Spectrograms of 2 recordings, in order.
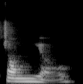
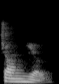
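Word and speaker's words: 鍾繇: known person who invented the standard script is chongyo that's how you pronounce it chongyo he is the father of the regular script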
